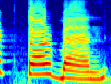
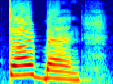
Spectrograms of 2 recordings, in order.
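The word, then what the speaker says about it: turban: ये है टर्बैन, इसकी प्रोनाउंसिएशन क्या है टर्बैन, TUR टर, BAN बैन, टर्बैन।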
